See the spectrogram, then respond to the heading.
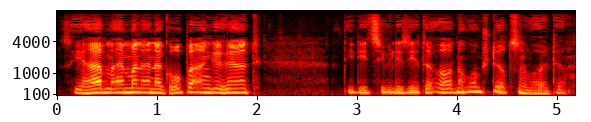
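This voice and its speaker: Courtly old franco loyalist, gravelly and husky, fairly high voice, formal radio play talk. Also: male voice, moderate pace, dry recording, studio quality. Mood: measured. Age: older. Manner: formal, courteous, quietly ideological. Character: older small Spanish man, dapper Franco loyalist.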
